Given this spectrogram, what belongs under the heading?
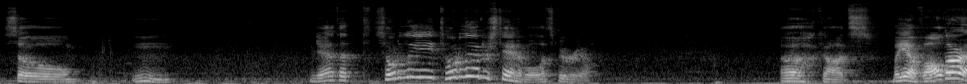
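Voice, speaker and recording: A man's voice: on the high side, echoey room. A man hosting a gaming video with casual, sweary roleplay commentary, speaking his character's thoughts aloud.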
